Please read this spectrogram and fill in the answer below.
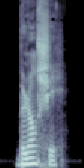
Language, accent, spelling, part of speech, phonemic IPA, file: French, France, blanchet, adjective / noun, /blɑ̃.ʃɛ/, LL-Q150 (fra)-blanchet.wav
- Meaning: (adjective) whitish; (noun) a grey, woolen cloth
